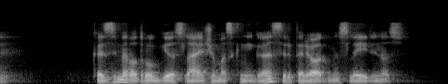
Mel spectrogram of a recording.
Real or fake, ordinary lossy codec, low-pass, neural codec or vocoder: fake; Opus, 64 kbps; 7.2 kHz; codec, 16 kHz, about 1 kbps, DyCAST, with the encoder's durations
